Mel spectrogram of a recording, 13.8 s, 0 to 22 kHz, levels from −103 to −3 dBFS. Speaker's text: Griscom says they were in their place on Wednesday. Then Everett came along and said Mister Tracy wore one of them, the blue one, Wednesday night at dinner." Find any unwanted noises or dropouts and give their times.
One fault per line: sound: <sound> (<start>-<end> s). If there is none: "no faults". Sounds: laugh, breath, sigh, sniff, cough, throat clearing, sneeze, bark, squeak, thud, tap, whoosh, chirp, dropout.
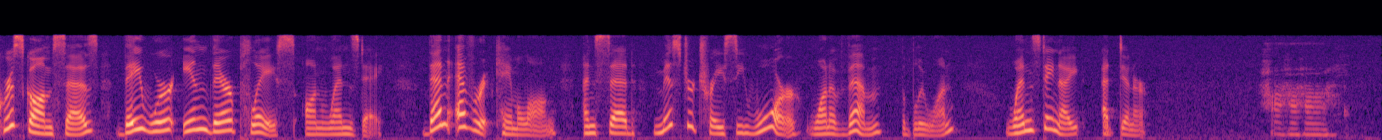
sound: laugh (12.6-13.5 s)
